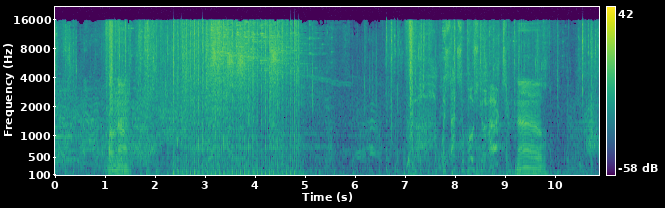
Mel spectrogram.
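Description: A zombie growls and snarls up close.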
